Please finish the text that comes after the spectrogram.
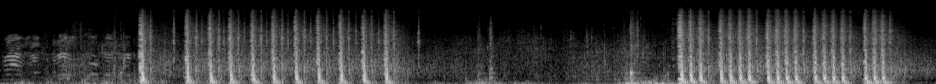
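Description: Automatic rifle fire from a video game rattles out in two long, rapid bursts of loud, close shots separated by a short pause.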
